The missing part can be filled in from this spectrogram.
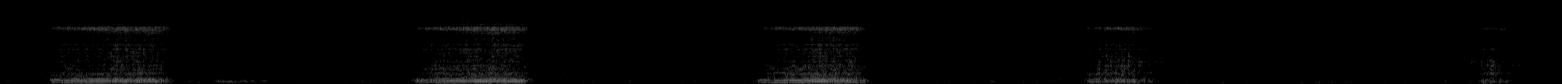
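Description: Loud rattling snores on each in-breath, about five over fifteen seconds, roughly 18 breaths a minute, fading toward the end; faint steady hum behind.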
